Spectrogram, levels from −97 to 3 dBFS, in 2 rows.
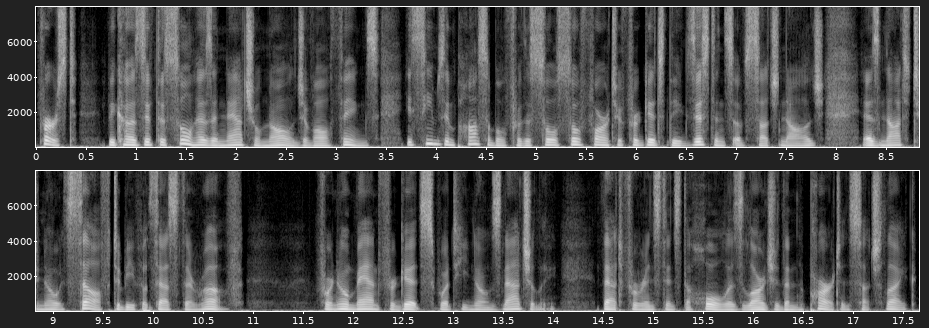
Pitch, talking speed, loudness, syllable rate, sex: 120 Hz, 195 wpm, -19 LUFS, 5.4 syllables/s, male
